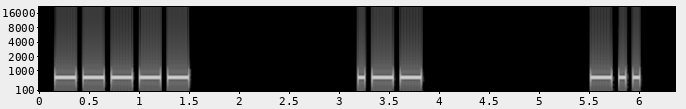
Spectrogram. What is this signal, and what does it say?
Morse code, heard as a keyed tone, about 17 wpm, spaced as for 5 wpm, 700 Hz. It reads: 0WD
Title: USA Call Signs - 4 Characters - 8x Character Spacing - 17wpm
